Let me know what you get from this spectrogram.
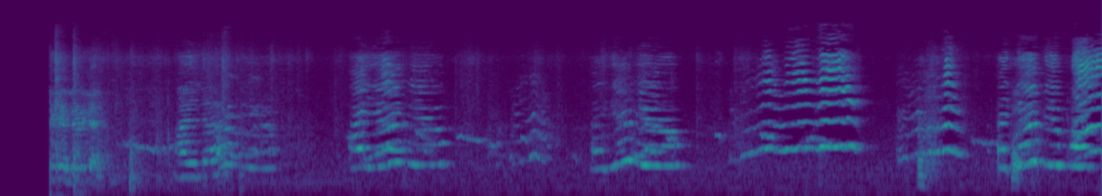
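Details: Paco, a pet Chihuahua kept indoors, makes human-like moaning that imitates "I love you": harmonic, wavering phrases rising then dipping, repeated in bursts, mixed with people's voices in a small room.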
